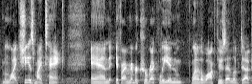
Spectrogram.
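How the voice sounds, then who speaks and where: A man's voice: mid-range voice, a bit bright, a little hiss or hum. A man hosting a roleplay let's play, thinking aloud in casual commentary. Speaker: gaming channel host.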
